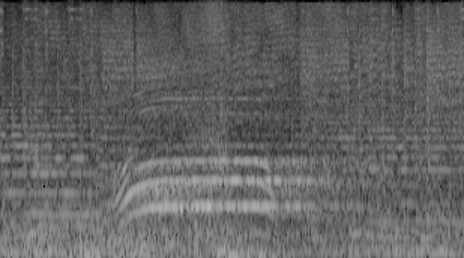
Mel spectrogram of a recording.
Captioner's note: screams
